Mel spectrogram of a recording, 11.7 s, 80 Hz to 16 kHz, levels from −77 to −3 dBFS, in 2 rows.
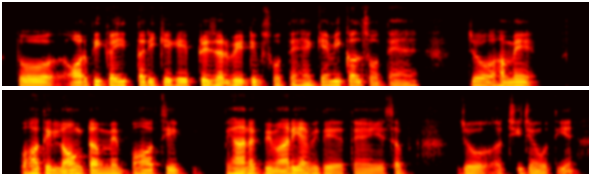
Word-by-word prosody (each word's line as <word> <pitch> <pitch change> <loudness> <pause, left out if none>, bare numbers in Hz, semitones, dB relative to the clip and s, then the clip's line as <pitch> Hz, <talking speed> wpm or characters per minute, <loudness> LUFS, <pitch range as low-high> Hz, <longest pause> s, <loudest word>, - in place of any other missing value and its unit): तो 130 - +1 0.2
और 130 +3 0
भी 150 - +6
कई 140 +1 +4
तरीके 130 0 +2
के 130 +1 +3
प्रिज़र्वेटिव्स 115 0 +2
होते 105 0 -5
हैं, 110 0 -2
केमिकल्स 140 -2 +1
होते 110 0 -7
हैं, 110 -2 -6 0.5
जो 140 -1 0 0.2
हमें 130 - +1 0.7
बहुत 145 +1 +1
ही - - +4
लॉन्ग 125 +2 +3
टर्म 120 -1 +5
में 115 -2 -4
बहुत 125 +3 -2
ही 125 - +1 0.5
भयानक 115 +3 +4
बीमारियाँ 115 +2 +4
भी 105 -1 -3
दे 100 -1 -1
देते 100 0 -7
हैं 100 0 -4
ये 100 0 -5
सब - - -5 0.5
जो 100 -2 -4
चीज़ें 105 +3 -5
होती 100 -4 -6
हैं। 75 - -7
115 Hz, 170 wpm, -26 LUFS, 105-130 Hz, 0.7 s, भी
